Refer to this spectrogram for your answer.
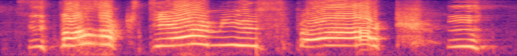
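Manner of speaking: very high, loud mock anguished yell.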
